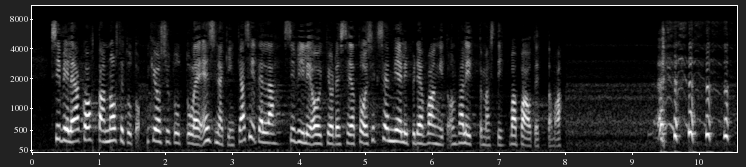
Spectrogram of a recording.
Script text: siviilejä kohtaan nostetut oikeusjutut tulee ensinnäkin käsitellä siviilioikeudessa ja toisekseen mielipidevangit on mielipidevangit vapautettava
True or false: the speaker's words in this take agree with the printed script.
false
